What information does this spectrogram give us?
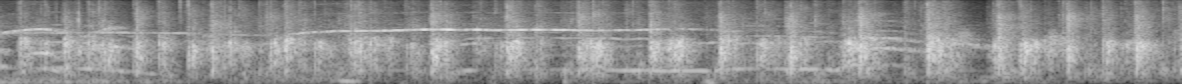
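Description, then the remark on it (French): Steady audience applause, a dense patter of many hands clapping throughout, with a shrill, sustained whistle riding over the crowd for much of it. “On peut l'applaudir encore parce que ça joue, vous étiez tous dedans, je l'ai vu.”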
